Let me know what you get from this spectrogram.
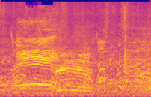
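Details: Thin, bony cows at Aftabganj cattle market in Dinajpur, Bangladesh: a drawn-out, wavering low moo rising then falling in pitch, followed by a shorter one, amid loud crowd chatter and people haggling over prices.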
